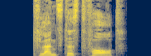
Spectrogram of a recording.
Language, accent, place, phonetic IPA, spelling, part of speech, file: German, Germany, Berlin, [ˌp͡flant͡stəst ˈfɔʁt], pflanztest fort, verb, De-pflanztest fort.ogg
- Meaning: inflection of fortpflanzen: 1. second-person singular preterite 2. second-person singular subjunctive II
